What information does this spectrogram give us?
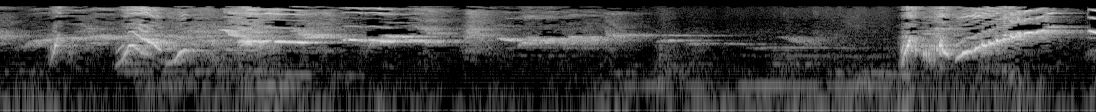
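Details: Persistent oriental magpie-robin song in a full repertoire display: rapid chirpy whistles, a fading whistled phrase, a brief quiet gap, then a loud burst of rising sweeping notes.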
